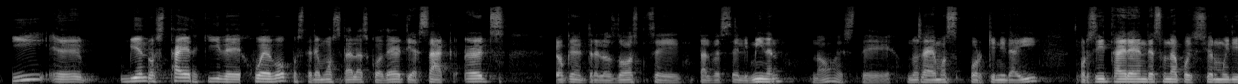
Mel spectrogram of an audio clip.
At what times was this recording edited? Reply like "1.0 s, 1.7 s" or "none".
1.5 s, 1.9 s, 2.4 s, 3.4 s, 6.4 s, 9.2 s, 10.8 s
